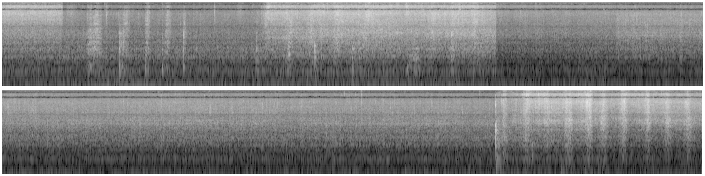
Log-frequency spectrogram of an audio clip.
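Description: Minced chicken frying in a wok, sizzling steadily while a wooden spoon scrapes and stirs it. The stirring comes in two spells, with a quieter stretch of plain sizzling in between, and starts again with a sharp knock of the spoon near the end.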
